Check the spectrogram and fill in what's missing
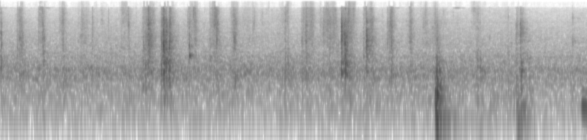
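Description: Tarot cards are shuffled in quick riffling bursts, soft papery flutters and taps repeating close by in a quiet room.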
